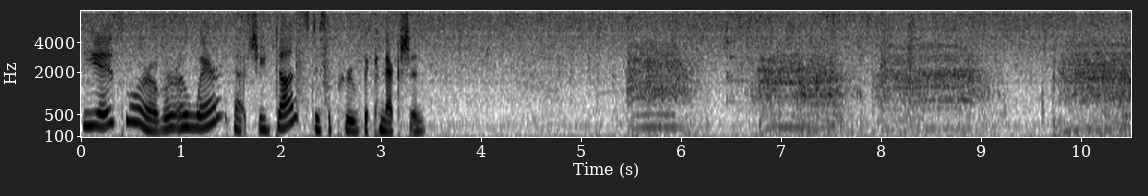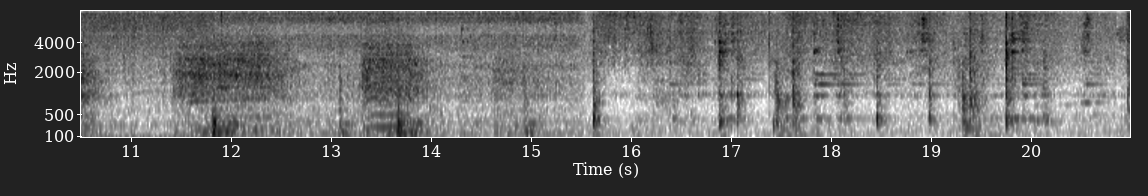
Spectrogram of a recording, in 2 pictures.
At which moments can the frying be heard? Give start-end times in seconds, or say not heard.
0.0-20.9.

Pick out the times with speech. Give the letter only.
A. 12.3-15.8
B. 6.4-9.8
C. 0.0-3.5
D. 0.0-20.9
C.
